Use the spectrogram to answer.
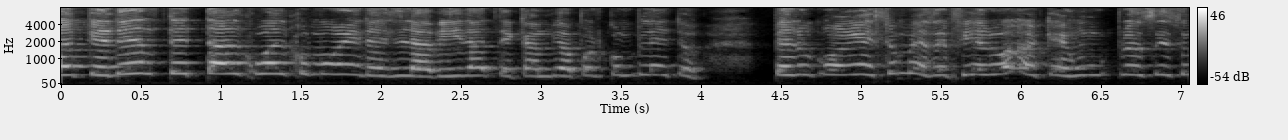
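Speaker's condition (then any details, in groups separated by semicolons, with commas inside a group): Cerebral palsy; affects speech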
